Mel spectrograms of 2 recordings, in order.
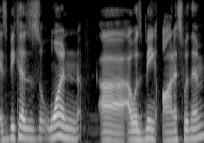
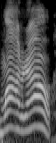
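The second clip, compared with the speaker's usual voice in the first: high-pitched protest to mom; super defensive; 13 semitones higher than usual. Retold or imitated. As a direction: whine back defensively, much higher. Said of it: "I'll get, like, super defensive".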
